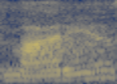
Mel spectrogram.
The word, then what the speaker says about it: Marija: So the J is a Y sound. Okay, how do you say Maria? It's Maria. Maria. Yeah, so the accent is different, like Mario. Mario. So in my language, it's Marija. Marija. Yeah. So it's a lot smoother than how you take the J is silent. No, it's a ya sound.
